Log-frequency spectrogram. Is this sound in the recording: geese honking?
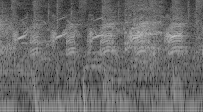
yes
